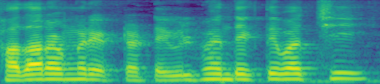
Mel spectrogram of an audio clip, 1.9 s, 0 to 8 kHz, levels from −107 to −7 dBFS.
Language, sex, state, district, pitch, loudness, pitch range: Bengali, male, West Bengal, Alipurduar, 185 Hz, -18 LUFS, 160-190 Hz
